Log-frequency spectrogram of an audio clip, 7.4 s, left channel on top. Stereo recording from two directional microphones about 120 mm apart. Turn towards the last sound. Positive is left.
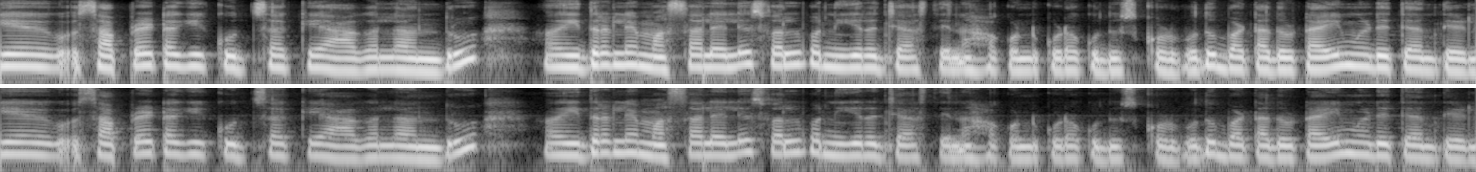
turn(degrees=30)  # may be behind; listen again after turning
